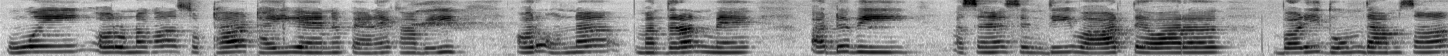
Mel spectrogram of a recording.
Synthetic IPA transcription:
uẽĩɔːɾʊnəkʰãːsʊʈʰaʈʰaɦiʋɐɦɪnɪ̆pɐɦɪɽ̃ekʰãːbʱɪ | ɔːɾɦʊnəmɐ̃nd̪əɾənɪ̆mẽ | ɐɗʊ̆bʱi | ɐsẽsɪ̃nd̪ʱiʋaːɾt̪eːʋaːɾ | bɐɽ̤id̪ʱuːmd̪aːmsãː

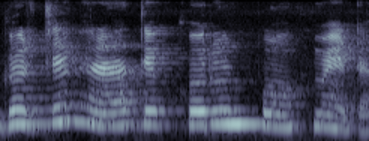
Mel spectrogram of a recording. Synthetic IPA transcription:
ɡʱəɾt͡ɕeɡʱəɾat̪ekːəɾuːnpɔ̃kmɛɭʈa

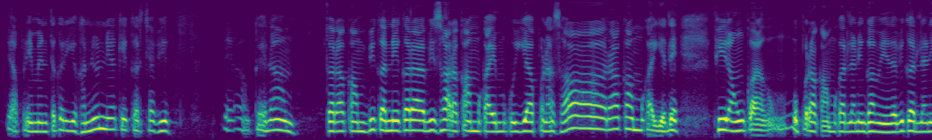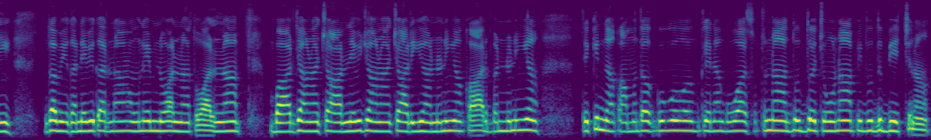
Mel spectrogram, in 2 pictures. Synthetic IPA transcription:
t̪eːa̰ːpɳeːmɪnət̪kəɾɪjeːkʰənːeːʊnːeãːkekəɾt͡ʃaːpʰɪɾ | t̪eːkɛnãː | kəɾaːkəmbiːkəɾneːkəɾaːbiːsaːɾaːkəmkaːimkuijaːəpnaːsaːɾaːkəmka̰ːḭjeːt̪̬eːpʰɪɾaũːkəʊpɾaːkə̰mkəɾlɛːniːɡəmẽːd̪aːbiːkəɾlɛːniː | ɡəʋẽːkəɾnẽːbiːkəɾnaːʊnẽːnʋaːlnaːt̪õa̰ːlnaːbaːɾd͡ʒaːnaːt͡ʃaːɾnẽːbiːd͡ʒaːnãːt͡ʃaːɾiːãːnnijãːka̰ːɾbənnijãː | t̪eːkɪnːãːkəmd̪aːɡokɪnaːɡʊaːsʊʈnaːd̪ʊd̪t͡ʃoːnaːpid̪ʊd̪beːt͡ʃnaː

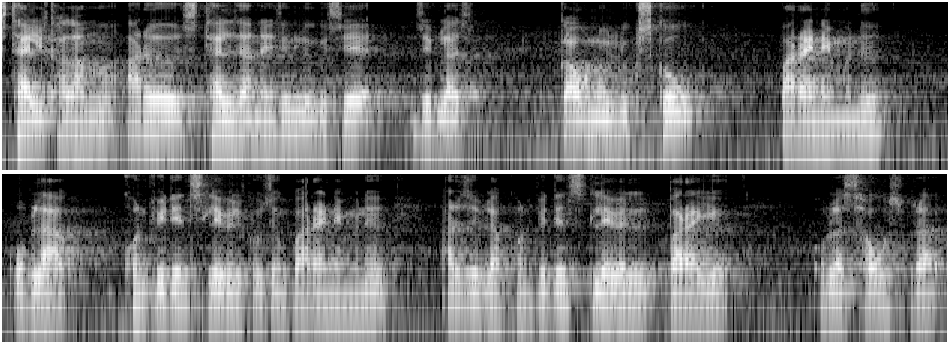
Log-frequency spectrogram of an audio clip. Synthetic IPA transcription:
stʰajlkʰalamɯʔaɾɯstʰajlzanajzɯŋlɯɡɯse | zebla | kawnɯlukskɯw | b̥aɾajnajmɯnɯ | ɔbla | kʰonpʰidenslebʱelkʰɯwzɯŋba̰ɾajnajmɯnɯ | a̰ɾɯzeblakʰonpʰidenslebelbaɾajɯ | ɔ̰blasawspɾa

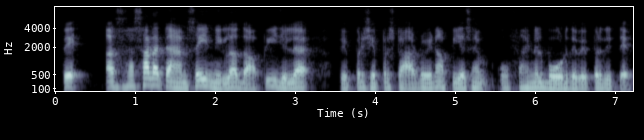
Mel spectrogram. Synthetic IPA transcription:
t̪eː | əsãːsaːɽaːʈɛːmsiːnɪklaːd̪aːpiːd͡ʒɪlɛː | peːpəɾʃeːpəɾsʈaːɾʈɦoːeːnãːəpiːəsɛ̃ːpʰaːɪnəlboːɾɖd̪eːpeːpəɾd̪ɪt̪ːeː

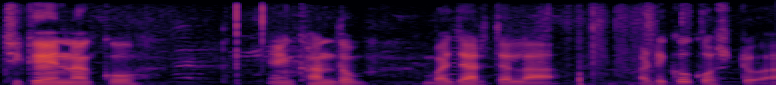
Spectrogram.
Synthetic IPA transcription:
t͡ʃikajnakɔ | ɛɲkʰand̪ɔp̚ | bad͡ʒaɾt͡ʃalaʔəɖikɔkɔsʈɔ̰ʔa̰

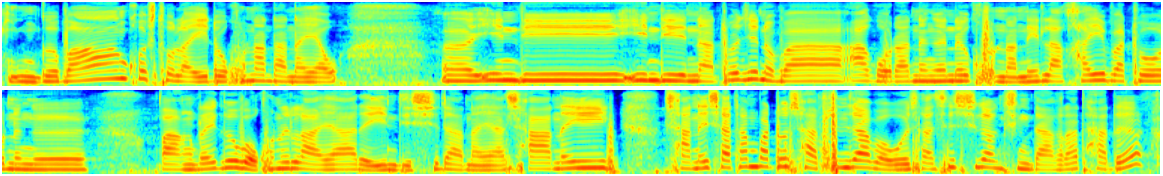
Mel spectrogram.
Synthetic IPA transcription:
ɡɯbaŋkʰɔstʰɔlajidɔkʰɔnadanajaw | indiː | ndinatʰɔzenɯbaa̰ɡɔɾanɯŋɯnɯkʰɔnːanɯjlakʰajbatʰɔnɯŋɯ | baŋɾajɡɯbawkʰɔnɯlajaɾɯindisidanajasanɯjsanɯjsatʰambatʰɔsap̚sinzabawɯsasisiɡaŋsiŋdaɡɾatʰadɯ

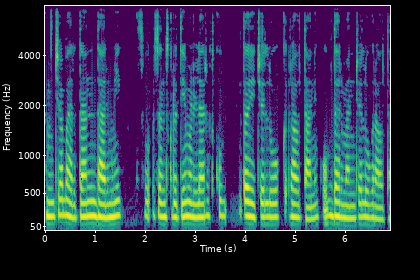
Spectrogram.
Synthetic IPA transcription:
amt͡ɕjabʱaɾt̪ãnd̪ʱaɾmik̚ | ssə̃w̃skɾut̪iːm̤əɽljaɾkʰuːp̚ | t̪əɦet͡ɕelokɾaʋt̪aːñikʰṵːpd̪ʱəɾmãɲt͡ɕalokɾaʋt̪a

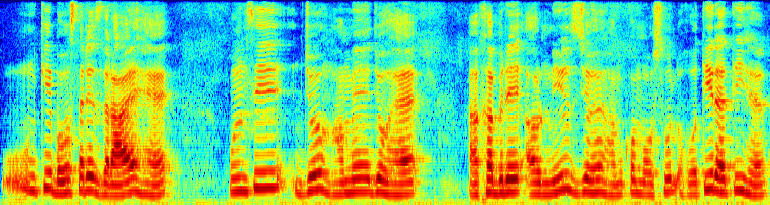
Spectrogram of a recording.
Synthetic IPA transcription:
ʊ̰nkebɐɦʊt̪saːɾezɐɾaːeɦɛ̃ː | ʊnsed͡ʒoːɦɐmẽd͡ʒoːɦɛ | xɐbɾeʔɔːɾnjuːzd͡ʒoːɦɛɦɐmkomɔːsuːlɦoːt̪iɾɛɦt̪iɦɛ̃ː

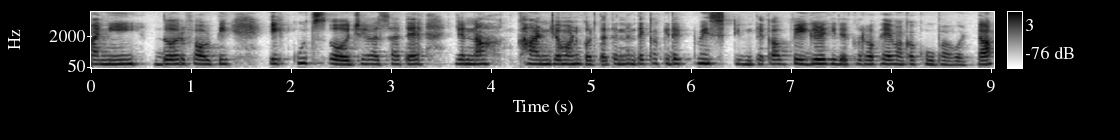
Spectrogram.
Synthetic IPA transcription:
aɽ̃id̪əɾfaʋʈiekuːt͡sd͡ʑeəsat̪ɛd͡ʑɛnːakʰaɳd͡ʑəʋəɳkəɾt̪at̪ɛnːat̪ɛkakit̪ɛʈʋisʈːiunt̪ɛkaʋeɡɭɛkit̪ɛkəɾəpɦɛm̤akakʰuːpaʋəɽt̪a

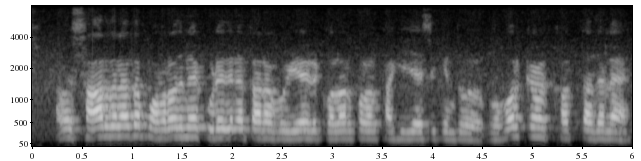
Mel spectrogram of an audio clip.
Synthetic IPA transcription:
amisaɾd̪ɛlɛt̪ɔpɔnɔɾɔd̪inekuɽed̪inet̪aɾbojeɾkɔlɔɾkɔlɔɾt̪ʰakid͡ʒajt͡ʃʰikint̪ubobɔɾkakʰɔt̪ːad̪ɛlɛ

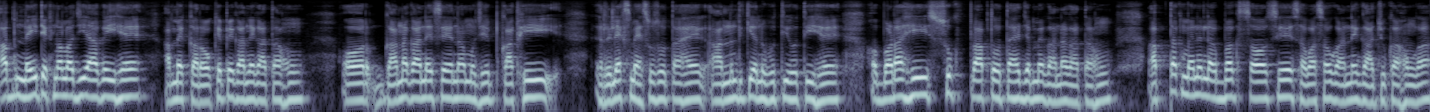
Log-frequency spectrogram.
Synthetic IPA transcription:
ɐbnɐiʈeːknɔːlɔːd͡ʒiaːɡɐiɦɛ | ɐ̰bmɛ̃kɐɾɔːkepeɡaːneɡaːt̪aɦũ | ɔːɾɡaːnaɡaːnesenamʊd͡ʒʱekaːpʰi | ɾɪlɛːksmɛɦsuːs̬ɦoːt̪aɦɛaːnə̃nd̪ʱkiɐnʊbʱuːt̪iɦoːt̪iɦɛɔːɾbɐɽaɦisʊkʰpɾaːpt̪ɦoːt̪aɦɛd͡ʒɐbmɛ̃ɡaːnaɡaːt̪aɦũː | ɐb̚t̪ɐkmɛ̃ːnelɐɡ̚bʱəɡsɔːsesɐʋasɔːɡaːneɡaːt͡ʃʊkaɦõːŋɡaː

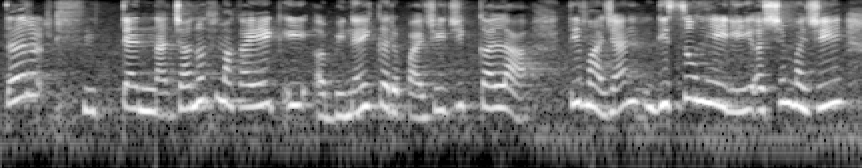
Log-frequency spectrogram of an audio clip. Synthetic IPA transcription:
t̪əɾt̪janːat͡ɕanuːt̪m̤akaekiʔəbʱinəikəɾpat͡ɕid͡ʑiːkəla | t̪iːm̤ad͡ʑjãnd̪isuːnjeliːəɕim̤əd͡ʑi

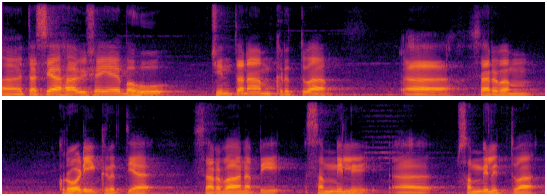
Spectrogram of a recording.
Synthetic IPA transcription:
t̪ɐsjaːɦɐʋiʂɐjeːbɐɦu | t͡ʃint̪ɐnaːmkɾɪt̪ʋaː | sɐɾʋɐm | kɾoːɽiːkɾɪt̪jɐ | sɐɾʋaːnɐpi | sɐmːili | sɐmːilit̪ʋa

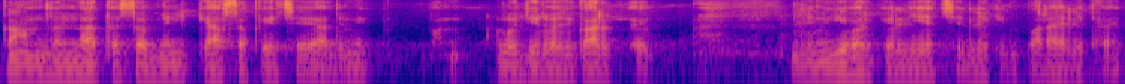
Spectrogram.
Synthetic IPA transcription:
kamd̪ənd̪at̪ɔsəbd̪inkjasəkɛt͡ʃʰɛ̰a̰d̪mik | əpənɾod͡ʒiɾod͡ʒɡaɾke | d͡ʒĩnd̪ɡibʱəɾkelijɛt͡ʃʰɛ̰lekinpəɾajlikʰa̰

